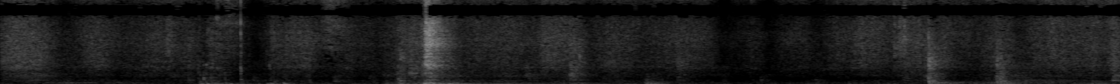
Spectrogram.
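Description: Clothing rustles close by as a person moves about.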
